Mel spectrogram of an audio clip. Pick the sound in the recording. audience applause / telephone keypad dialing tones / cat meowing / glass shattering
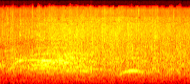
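audience applause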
